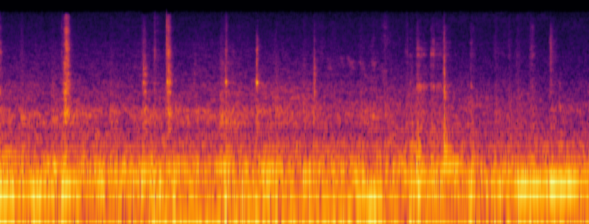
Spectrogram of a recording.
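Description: Scattered light metallic clicks and taps as a socket, extension and ratchet are fitted onto a bolt, over a steady low hum.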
